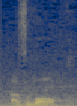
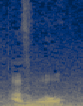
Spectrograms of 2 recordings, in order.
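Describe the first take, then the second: The two takes are said the same way.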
